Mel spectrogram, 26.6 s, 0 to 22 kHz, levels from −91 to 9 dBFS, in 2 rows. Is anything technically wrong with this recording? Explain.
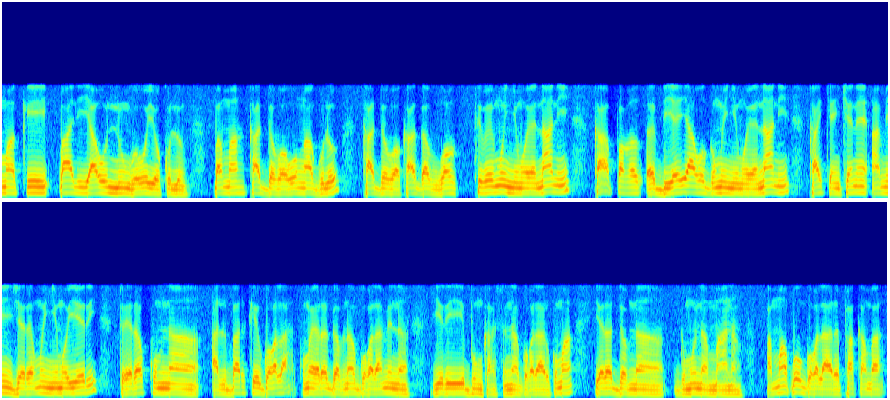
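Yes. Gain pumping runs through the whole speech clip. The gain ducks under louder syllables and recovers in pauses, by around 10 dB. This is likely a limiter fighting excessive input gain.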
